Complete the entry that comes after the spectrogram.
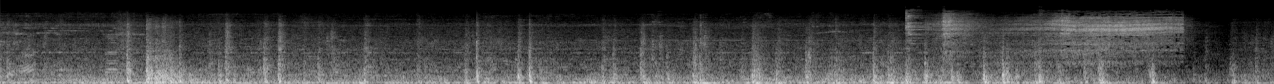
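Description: Passenger train running along the track, heard from an open coach door: a steady rumble with irregular clicks of the wheels over rail joints and points. About nine seconds in, a high wheel squeal sets in and stops about three seconds later.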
